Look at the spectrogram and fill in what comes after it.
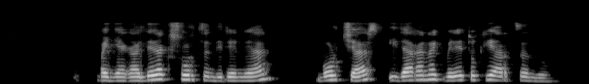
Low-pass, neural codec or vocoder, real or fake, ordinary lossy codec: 7.2 kHz; codec, 24 kHz, 3.1 kbps, DualCodec; fake; MP3, 64 kbps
